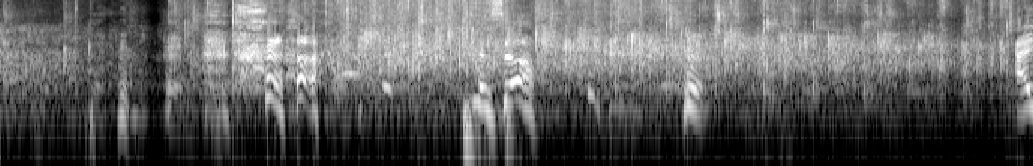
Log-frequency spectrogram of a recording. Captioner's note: laughter; applause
